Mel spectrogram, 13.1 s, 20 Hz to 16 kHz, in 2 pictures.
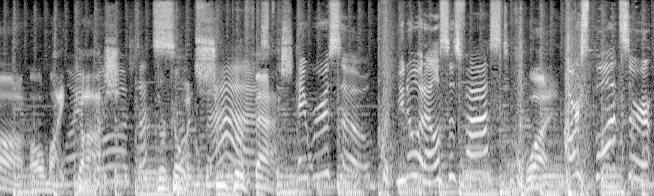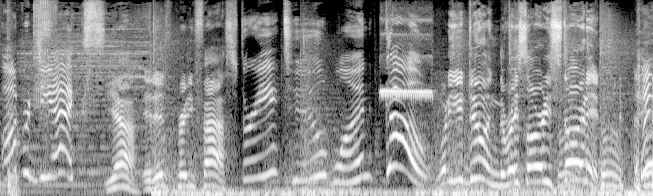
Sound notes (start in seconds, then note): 10.2 whistle blows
